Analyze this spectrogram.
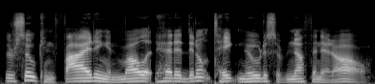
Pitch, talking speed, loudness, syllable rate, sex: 135 Hz, 225 wpm, -19 LUFS, 6.1 syllables/s, male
